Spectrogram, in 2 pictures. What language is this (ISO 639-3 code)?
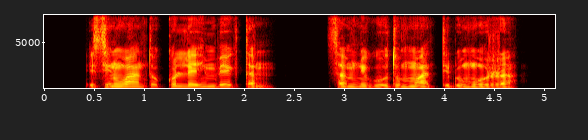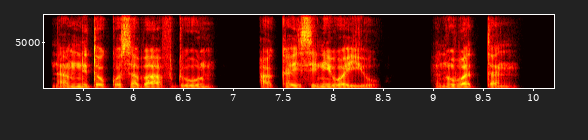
orm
